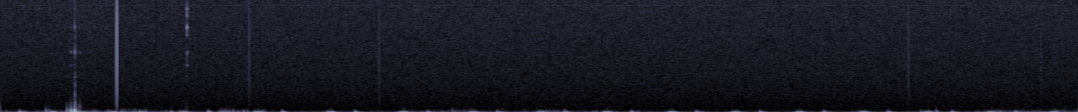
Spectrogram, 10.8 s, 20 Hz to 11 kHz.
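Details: Adult sitting at rest records their heart suddenly beating weird and hard, intermittently getting fast: forceful low thumps around 94 per minute, somewhat uneven spacing, brief run of quicker beats; palpitations.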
